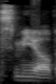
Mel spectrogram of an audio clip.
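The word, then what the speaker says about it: Smyl: It's Stan Smeal,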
